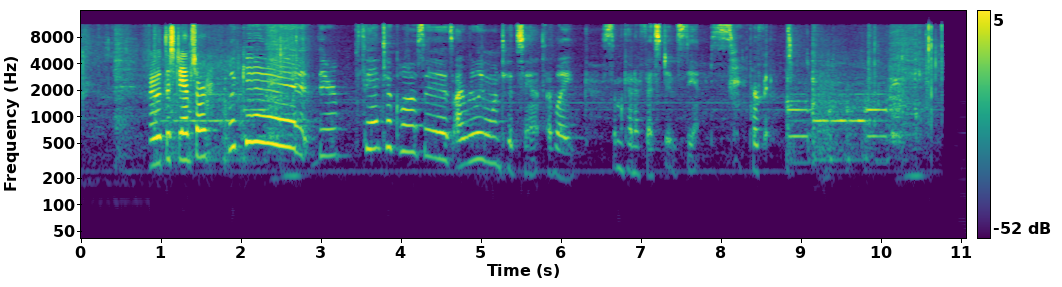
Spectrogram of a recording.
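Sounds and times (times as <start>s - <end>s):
printer-like machine whir: 1.1s - 2.1s, 8.9s - 10.5s.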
